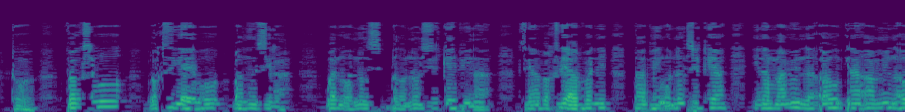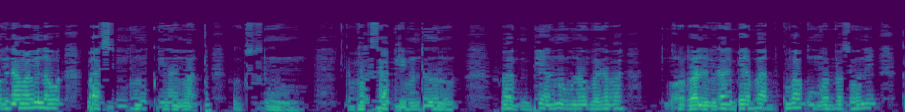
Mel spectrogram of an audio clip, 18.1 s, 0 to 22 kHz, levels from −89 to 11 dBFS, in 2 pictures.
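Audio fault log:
Throughout: AAC compression, likely low-bitrate AAC-LC coding, which fits about 16 kbps. Nothing reaches above 9.6 kHz, so the speech sounds dull, and heavy quantisation of each frame's spectrum leaves holes and smearing that give sibilants a fizzy, warbling edge.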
